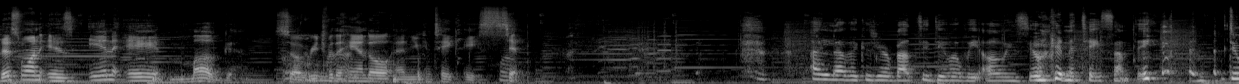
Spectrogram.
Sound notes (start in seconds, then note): 5.6 laughs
